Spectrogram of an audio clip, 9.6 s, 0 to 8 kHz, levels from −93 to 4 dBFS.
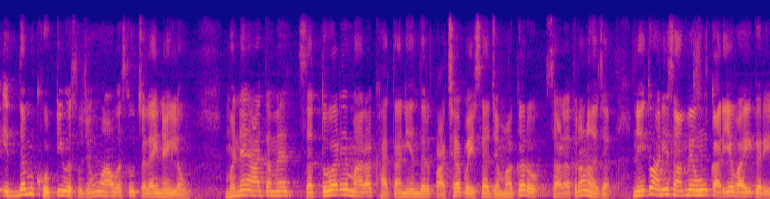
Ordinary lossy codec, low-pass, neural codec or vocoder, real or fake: none; 7.2 kHz; none; real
